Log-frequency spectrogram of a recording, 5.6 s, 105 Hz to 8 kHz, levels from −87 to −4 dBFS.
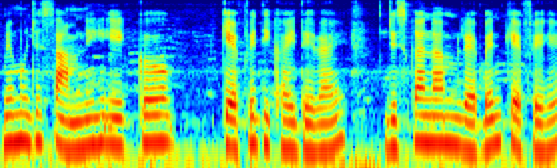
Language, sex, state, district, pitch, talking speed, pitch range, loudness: Hindi, female, Chhattisgarh, Rajnandgaon, 185 Hz, 160 wpm, 170-205 Hz, -17 LUFS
